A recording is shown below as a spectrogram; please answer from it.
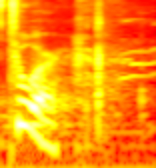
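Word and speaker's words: תור: It's tour. And that's exactly how you say it.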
